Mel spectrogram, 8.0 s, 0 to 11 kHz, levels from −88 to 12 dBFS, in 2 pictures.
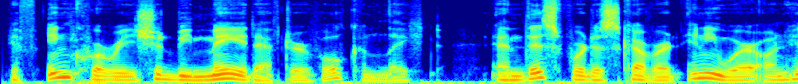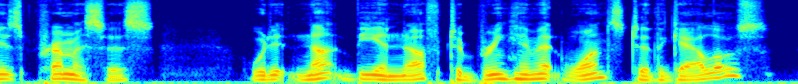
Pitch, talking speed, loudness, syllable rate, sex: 125 Hz, 210 wpm, -19 LUFS, 6.2 syllables/s, male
